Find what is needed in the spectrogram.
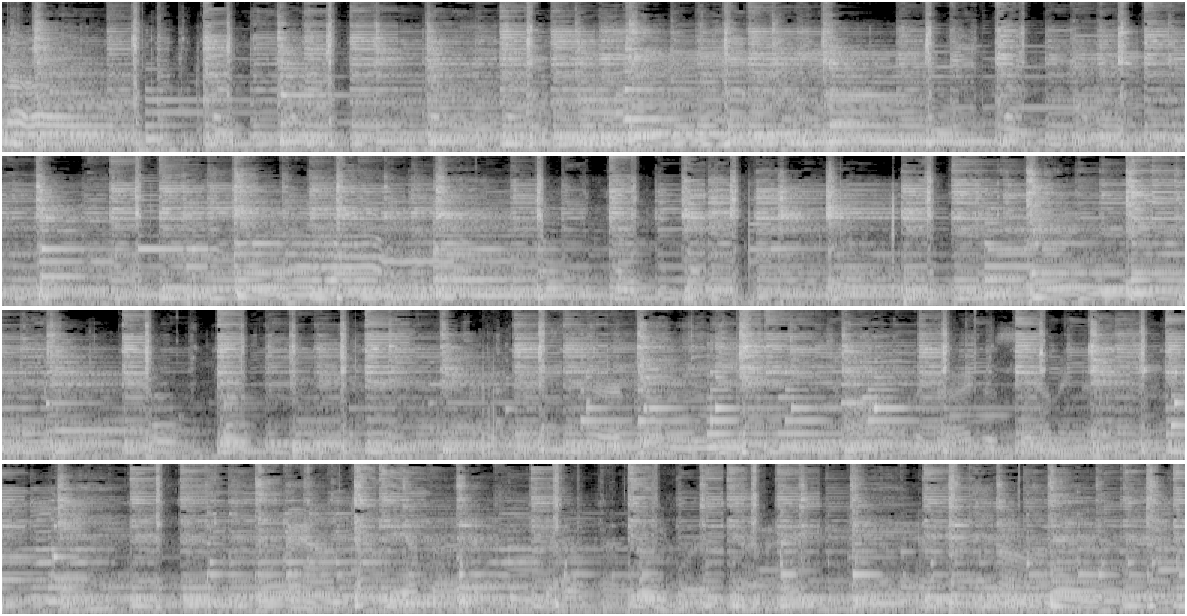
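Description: Acoustic guitars and a mandolin strummed together in a steady, continuous folk jam.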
